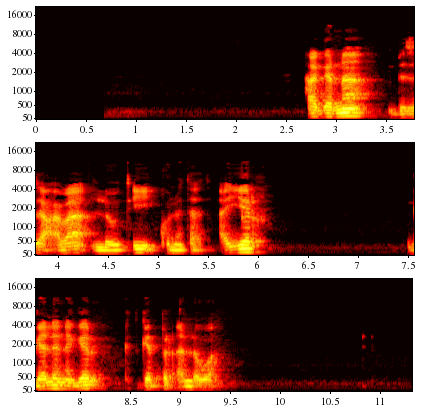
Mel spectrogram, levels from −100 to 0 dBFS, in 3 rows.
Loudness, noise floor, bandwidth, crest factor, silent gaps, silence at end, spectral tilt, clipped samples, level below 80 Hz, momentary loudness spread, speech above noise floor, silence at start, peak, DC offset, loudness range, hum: -27 LUFS; -85 dBFS; 7.2 kHz; 24 dB; none; 1.95 s; -6.5 dB/octave; under 0.1%; -70 dBFS; 12 LU; 59 dB; 2.7 s; -6 dBFS; under 0.1%; 5 LU; none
